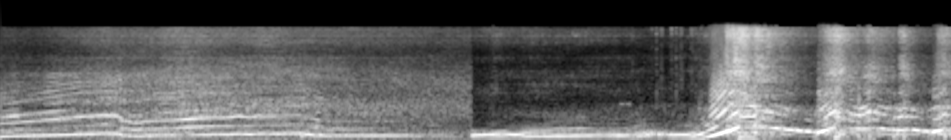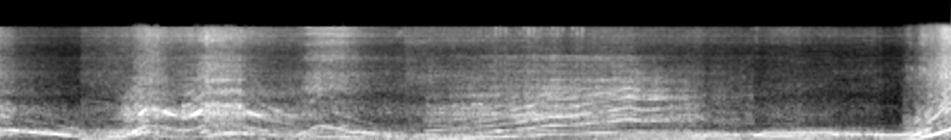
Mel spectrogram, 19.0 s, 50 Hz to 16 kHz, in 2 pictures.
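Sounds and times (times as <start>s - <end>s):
sports car engines revving: 0.0s - 19.0s.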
